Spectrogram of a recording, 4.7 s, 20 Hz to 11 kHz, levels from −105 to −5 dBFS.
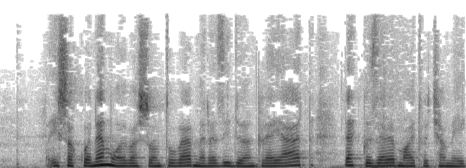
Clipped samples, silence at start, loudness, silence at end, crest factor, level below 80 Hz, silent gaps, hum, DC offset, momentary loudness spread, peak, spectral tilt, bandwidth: under 0.1%; 0.45 s; -24 LUFS; 0 s; 18 dB; -52 dBFS; none; none; under 0.1%; 9 LU; -6 dBFS; -6.5 dB/octave; 10.5 kHz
